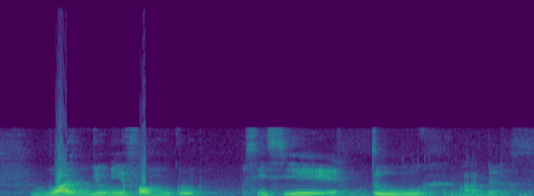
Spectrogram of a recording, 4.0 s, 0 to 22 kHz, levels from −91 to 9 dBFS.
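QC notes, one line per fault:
0.42–0.50 s and 1.05–1.09 s, hard clipping: peaks overdrive the stage by about 4 dB and about 3 dB, so the waveform tops are sliced flat. This produces brief crackle on loud speech peaks. A spectrogram shows harmonic smearing reaching into the upper kHz range.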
